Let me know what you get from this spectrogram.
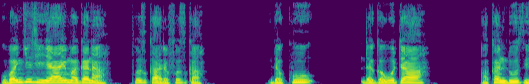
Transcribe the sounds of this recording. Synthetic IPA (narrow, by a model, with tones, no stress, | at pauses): ʔʊ˨bɐ˦ŋɡʲɪ˦d͡ʒiː˨jaː˦ji˦mɐ˨ɡɐ˦naː˨ | ɸɪ˦s̬kaː˨da˨ɸɪ˦s̬kaː˨ | da˨kʷu˦ | dɐ˨ɡa˨wʊ˦taː˦ | ʔa˨kɐ˦˨nduː˦sʼiː˨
